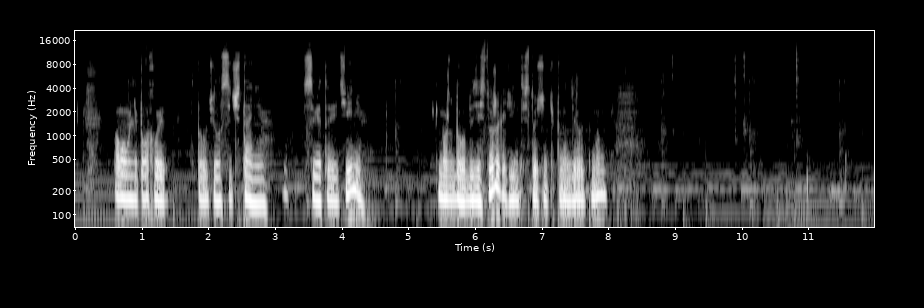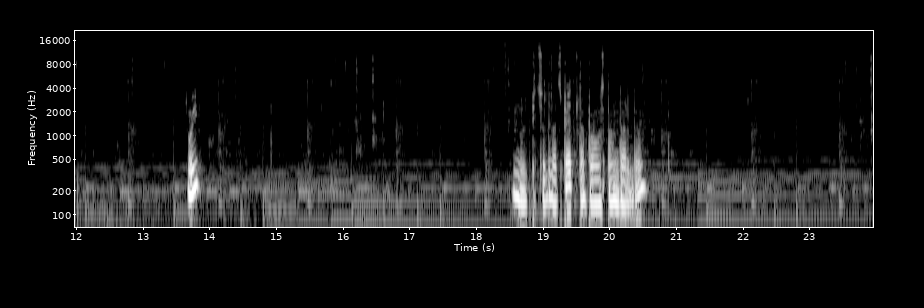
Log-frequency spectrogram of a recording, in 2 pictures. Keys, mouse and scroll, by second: 3.9 scroll down 1, 4.7-5.1 scroll up 2, 7.1 click, 8.1-19.0 drag, 19.0 KP_2, 23.3-23.9 drag.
